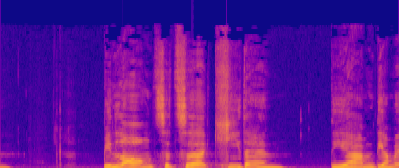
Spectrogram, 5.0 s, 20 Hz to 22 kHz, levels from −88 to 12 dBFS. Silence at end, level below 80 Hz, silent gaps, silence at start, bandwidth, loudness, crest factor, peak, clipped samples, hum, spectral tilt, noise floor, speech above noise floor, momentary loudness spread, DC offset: 0 s; -60 dBFS; none; 0 s; 19 kHz; -13 LUFS; 14 dB; 0 dBFS; under 0.1%; none; -3 dB/octave; -54 dBFS; 41 dB; 12 LU; under 0.1%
